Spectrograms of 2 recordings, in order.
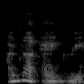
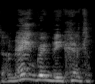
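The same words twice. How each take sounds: First: Said in the usual way. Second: Loud, high outburst; hammed-up angry snap; sudden mock anger. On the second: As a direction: flip abruptly into an imitated angry yell. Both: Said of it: "a switch".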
